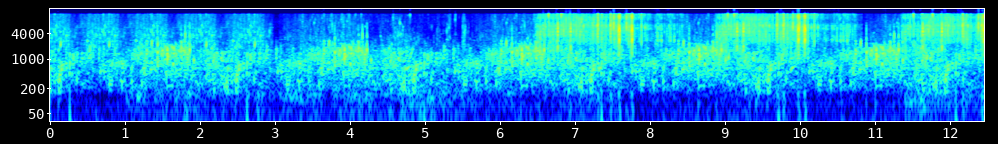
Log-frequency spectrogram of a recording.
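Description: A killer whale crunches as it bites into a shark underwater.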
